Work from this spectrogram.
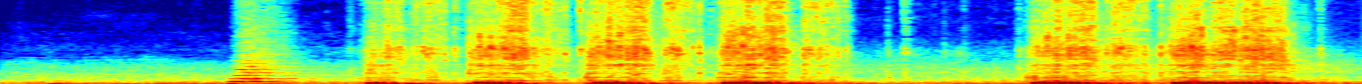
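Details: Two-stroke agricultural power sprayer engine after an oil seal replacement and starter recoil tightening, primed with a little petrol: it catches with a short squeal, then revs in strong bursts with no misses, running normally.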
